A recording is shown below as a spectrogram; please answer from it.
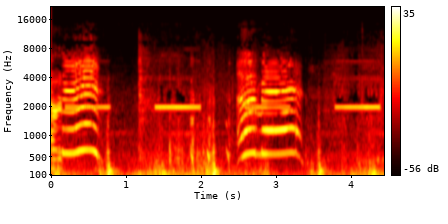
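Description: A young child's high-pitched voice, drawn out twice with no clear words, inside a car cabin over a low rumble. A short electronic beep sounds between the calls.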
